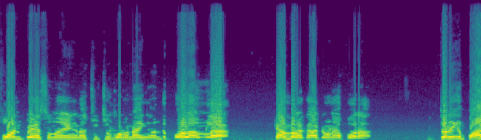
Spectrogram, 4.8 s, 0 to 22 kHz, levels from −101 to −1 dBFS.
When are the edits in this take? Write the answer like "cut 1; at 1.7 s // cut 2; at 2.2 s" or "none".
none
